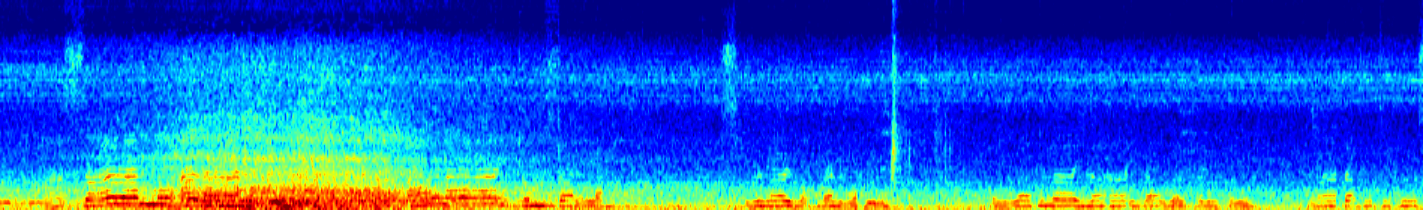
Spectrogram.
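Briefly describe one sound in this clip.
A young woman talks close to a phone microphone.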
